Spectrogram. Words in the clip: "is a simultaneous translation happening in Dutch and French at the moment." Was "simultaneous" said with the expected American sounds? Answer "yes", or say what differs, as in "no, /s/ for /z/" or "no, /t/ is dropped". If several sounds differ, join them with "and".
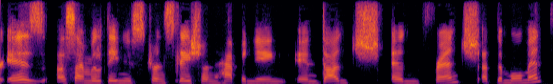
yes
